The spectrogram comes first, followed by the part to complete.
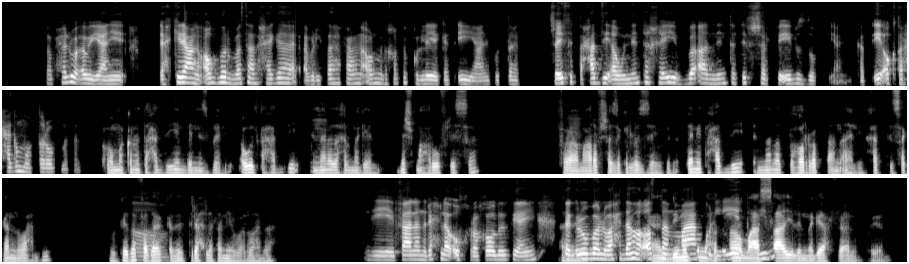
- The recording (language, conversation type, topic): Arabic, podcast, إزاي تتعامل مع خوفك من الفشل وإنت بتسعى للنجاح؟
- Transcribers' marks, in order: other background noise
